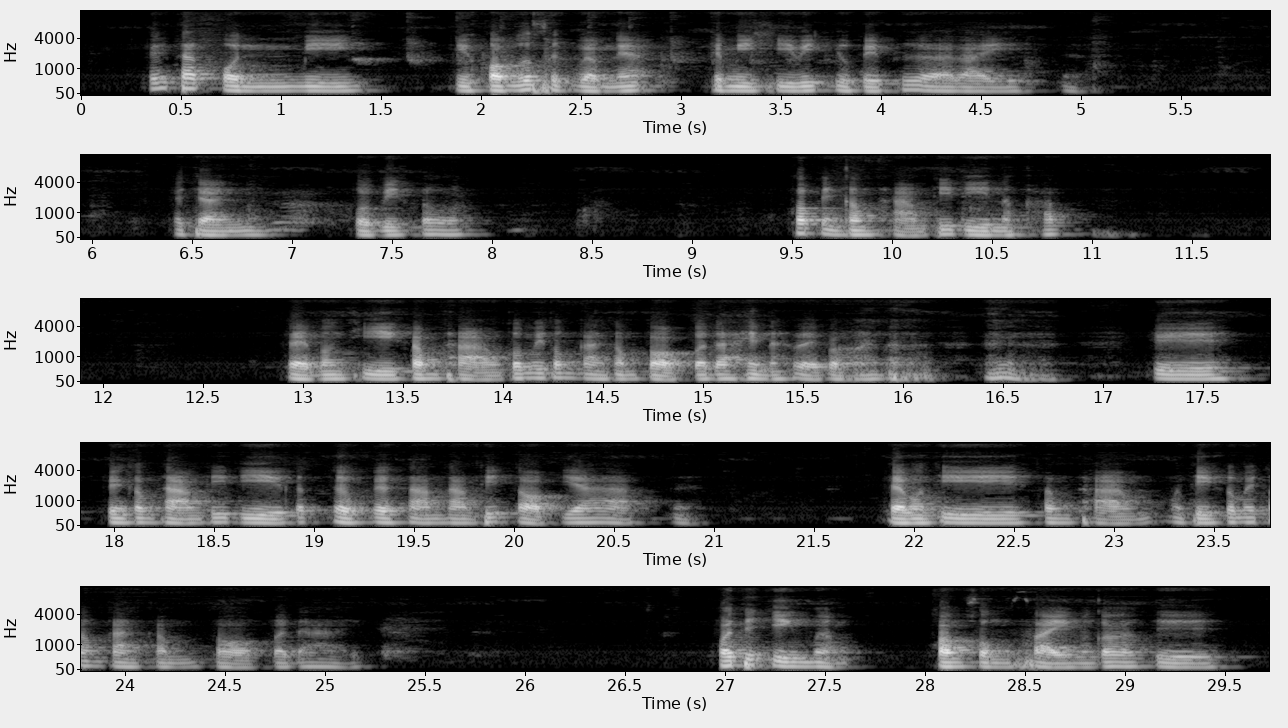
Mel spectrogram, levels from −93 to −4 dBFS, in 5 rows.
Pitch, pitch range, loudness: 120 Hz, 115-125 Hz, -29 LUFS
